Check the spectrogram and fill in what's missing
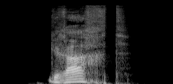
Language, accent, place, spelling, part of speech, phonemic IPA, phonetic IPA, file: German, Germany, Berlin, Gracht, noun, /ɡraxt/, [ɡʁäχt], De-Gracht.ogg
- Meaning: canal within a city (with residential buildings on either side)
